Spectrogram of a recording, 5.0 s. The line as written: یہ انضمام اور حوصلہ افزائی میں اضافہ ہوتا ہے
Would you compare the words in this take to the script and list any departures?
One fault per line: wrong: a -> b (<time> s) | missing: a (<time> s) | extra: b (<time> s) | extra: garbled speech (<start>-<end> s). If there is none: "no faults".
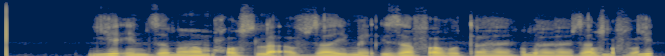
missing: اور (1.5 s)
extra: garbled speech (3.9-4.9 s)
